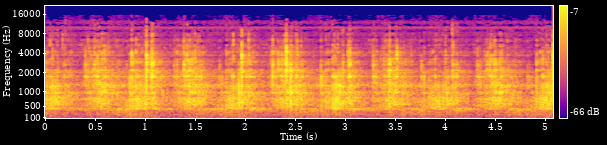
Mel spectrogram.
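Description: A single glass marble rolls in circles around the rim groove of a shallow oval wooden plate held in both hands. It makes a continuous bright rolling rumble that swells and fades about twice per second as it circles. Faint clicks and rattles come through as it goes around.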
